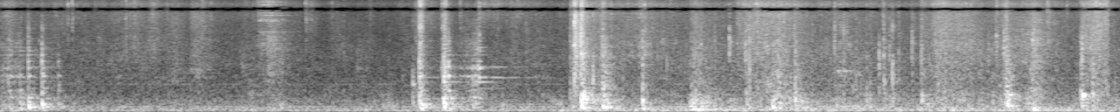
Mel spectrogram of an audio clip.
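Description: Cut cutlassfish pieces being salted and tossed by gloved hands in a large steel basin: a few sharp knocks and clatters, then busier irregular knocking and rustling as the pieces are mixed.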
